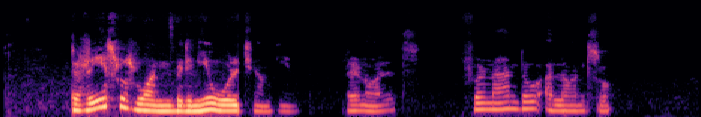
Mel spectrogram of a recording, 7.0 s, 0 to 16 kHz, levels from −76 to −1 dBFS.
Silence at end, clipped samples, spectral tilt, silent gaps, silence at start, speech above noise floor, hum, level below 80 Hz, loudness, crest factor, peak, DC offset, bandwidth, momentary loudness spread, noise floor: 0.9 s; under 0.1%; -9 dB/octave; none; 0.7 s; 51 dB; none; -52 dBFS; -14 LUFS; 14 dB; -2 dBFS; under 0.1%; 5.4 kHz; 19 LU; -65 dBFS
